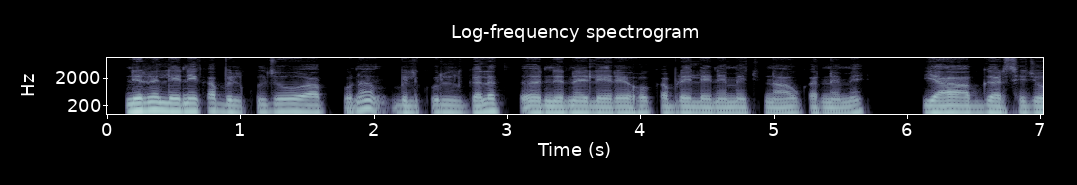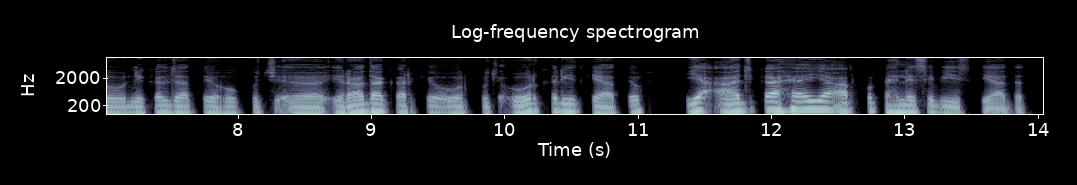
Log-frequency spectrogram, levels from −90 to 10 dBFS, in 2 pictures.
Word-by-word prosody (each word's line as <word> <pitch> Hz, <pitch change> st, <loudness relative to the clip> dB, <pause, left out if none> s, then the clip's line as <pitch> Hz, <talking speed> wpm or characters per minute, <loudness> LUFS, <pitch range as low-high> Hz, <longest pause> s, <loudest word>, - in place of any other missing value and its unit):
निर्णय 125 Hz, +3 st, +7 dB
लेने 125 Hz, -1 st, +5 dB
का 125 Hz, +2 st, -3 dB
बिल्कुल 110 Hz, -1 st, -4 dB
जो 115 Hz, 0 st, +1 dB
आपको 105 Hz, +3 st, -6 dB
ना 155 Hz, +3 st, +1 dB, 0.2 s
बिल्कुल 105 Hz, +1 st, -3 dB
गलत 115 Hz, +4 st, +2 dB, 0.2 s
अ, -, -, -1 dB
निर्णय 100 Hz, 0 st, +2 dB
ले 95 Hz, -1 st, 0 dB
रहे 95 Hz, +1 st, 0 dB
हो 95 Hz, +2 st, -1 dB
कपड़े 95 Hz, 0 st, -2 dB
लेने 90 Hz, -1 st, -1 dB
में 90 Hz, -1 st, -1 dB
चुनाव 90 Hz, +1 st, -3 dB
करने 90 Hz, -1 st, -2 dB
में? 100 Hz, +6 st, -3 dB, 0.5 s
या 100 Hz, -1 st, +3 dB
आप 100 Hz, -1 st, 0 dB
घर 100 Hz, -2 st, +2 dB
से 100 Hz, -, -6 dB
जो 95 Hz, -2 st, 0 dB
निकल 95 Hz, +3 st, -2 dB
जाते 100 Hz, 0 st, -1 dB
हो 95 Hz, 0 st, -1 dB
कुछ 95 Hz, -2 st, -9 dB
अ, 90 Hz, 0 st, 0 dB
इरादा 110 Hz, +5 st, +4 dB
करके 105 Hz, -2 st, -5 dB
और 95 Hz, 0 st, -1 dB
कुछ 90 Hz, -1 st, -9 dB
और 105 Hz, +5 st, +1 dB
खरीद 120 Hz, -2 st, -2 dB
के 100 Hz, -, -2 dB
आते 85 Hz, +4 st, -1 dB
हो? 110 Hz, -, 0 dB, 0.4 s
या 135 Hz, +2 st, +6 dB, 0.2 s
आज 120 Hz, +3 st, +3 dB
का 145 Hz, 0 st, +8 dB
है 145 Hz, 0 st, +5 dB
या 150 Hz, -2 st, +5 dB
आपको 125 Hz, +1 st, -2 dB
पहले 105 Hz, -3 st, +2 dB
से 105 Hz, 0 st, -4 dB
भी 95 Hz, -2 st, -2 dB
इसकी 80 Hz, -2 st, -6 dB
आदत 75 Hz, -, -7 dB
100 Hz, 215 wpm, -24 LUFS, 95-115 Hz, 0.5 s, का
